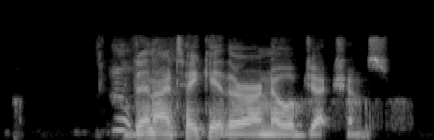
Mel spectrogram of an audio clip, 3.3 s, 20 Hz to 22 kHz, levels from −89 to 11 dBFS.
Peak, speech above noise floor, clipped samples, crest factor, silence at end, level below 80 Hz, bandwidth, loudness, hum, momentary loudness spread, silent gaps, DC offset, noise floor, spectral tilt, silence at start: -8 dBFS; 47 dB; under 0.1%; 18 dB; 0.35 s; -70 dBFS; 7.8 kHz; -25 LUFS; none; 10 LU; none; under 0.1%; -72 dBFS; -4.5 dB/octave; 0.85 s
